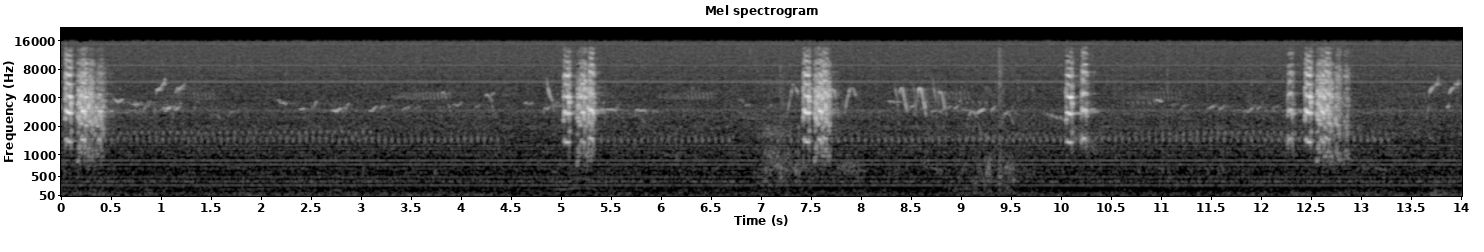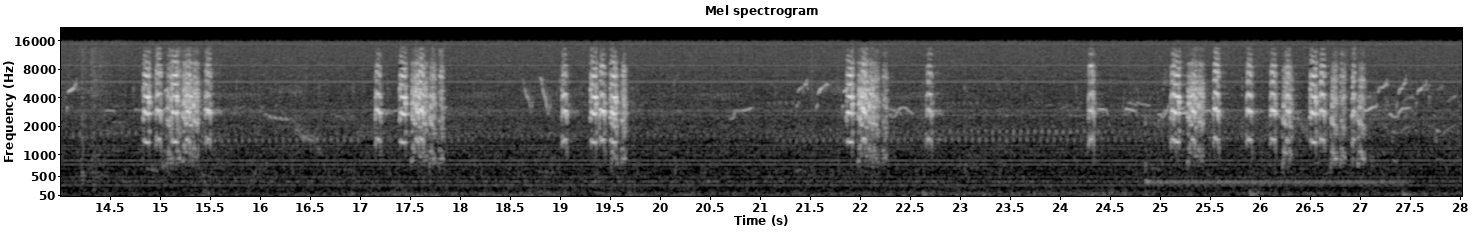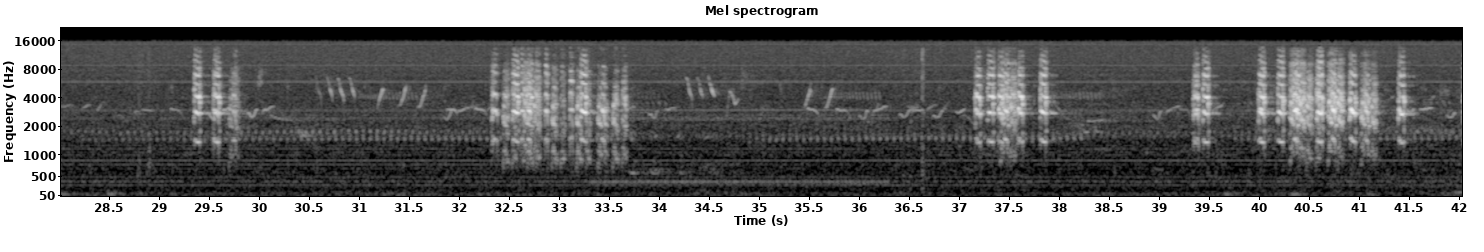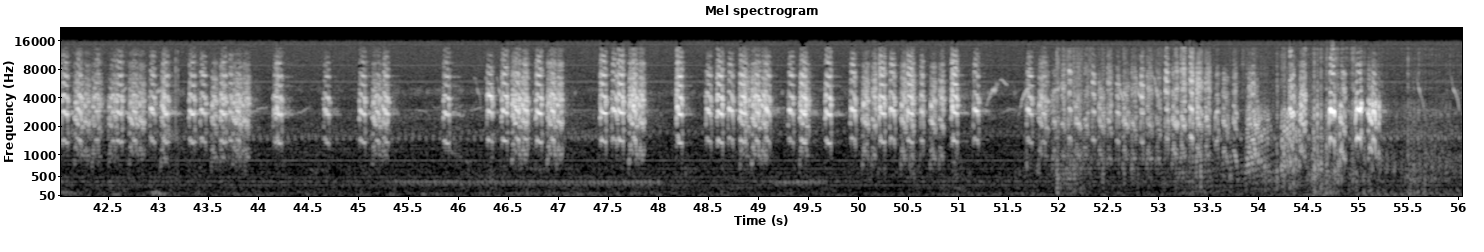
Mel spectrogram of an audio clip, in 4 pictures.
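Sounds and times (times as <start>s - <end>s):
birds chattering calls: 0.0s - 56.0s.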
